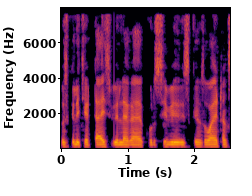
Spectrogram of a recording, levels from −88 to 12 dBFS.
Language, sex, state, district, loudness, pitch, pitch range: Hindi, male, Uttar Pradesh, Ghazipur, -15 LUFS, 115 Hz, 115-120 Hz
